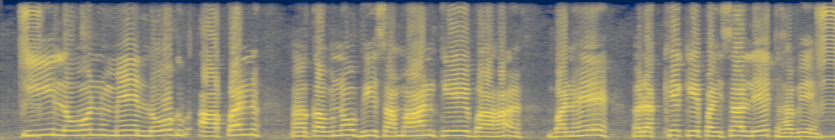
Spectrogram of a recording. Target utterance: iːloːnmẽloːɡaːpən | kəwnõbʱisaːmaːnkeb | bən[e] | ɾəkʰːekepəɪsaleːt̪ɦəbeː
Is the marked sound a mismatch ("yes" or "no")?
no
